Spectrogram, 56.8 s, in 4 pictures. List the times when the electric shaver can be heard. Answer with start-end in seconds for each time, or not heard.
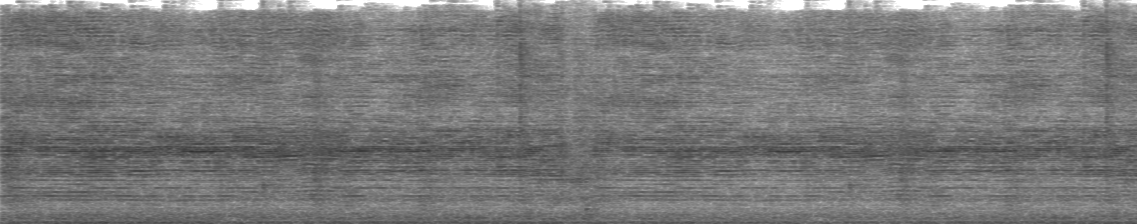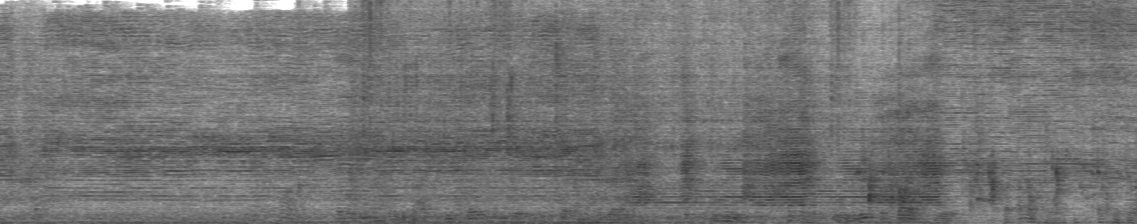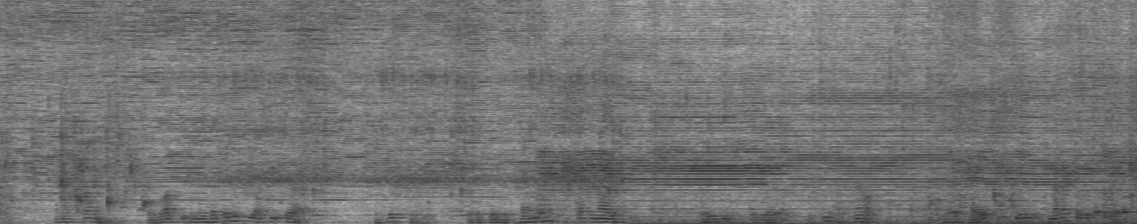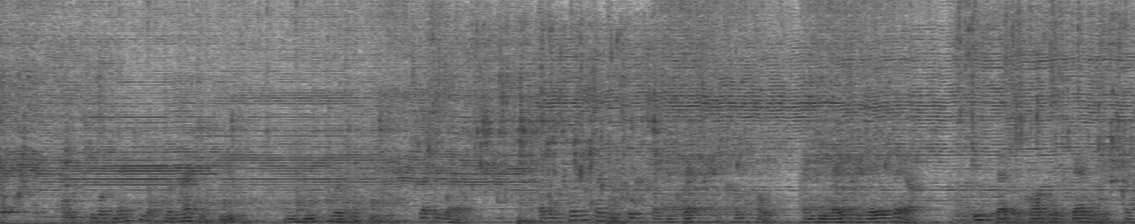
0.0-56.8.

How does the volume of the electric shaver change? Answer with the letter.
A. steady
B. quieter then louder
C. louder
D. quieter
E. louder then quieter
A.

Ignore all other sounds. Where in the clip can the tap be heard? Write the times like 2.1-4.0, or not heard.
18.6-56.8.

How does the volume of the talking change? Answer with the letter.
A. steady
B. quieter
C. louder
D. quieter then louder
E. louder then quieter
C.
